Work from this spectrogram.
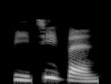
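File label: "笔记本", Mandarin Chinese; hsk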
